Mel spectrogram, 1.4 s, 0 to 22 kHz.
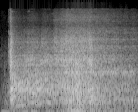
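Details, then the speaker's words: Toyota Land Cruiser FJ40, sat about 20 years in a field, fuel pump leaking: starter spins briskly with even churn but never fires; sight glass empty. Crank no-start, out of fuel. "it ran out of fuel again yeah the the sight glass is empty"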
